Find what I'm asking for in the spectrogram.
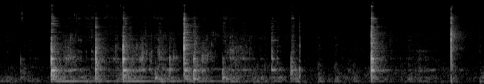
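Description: Peanuts roasting in a dry pan while curry leaves are removed, with repeated sharp scraping and stirring clatters, a dozen or so irregular hits against a low steady sizzle, close and alone.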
